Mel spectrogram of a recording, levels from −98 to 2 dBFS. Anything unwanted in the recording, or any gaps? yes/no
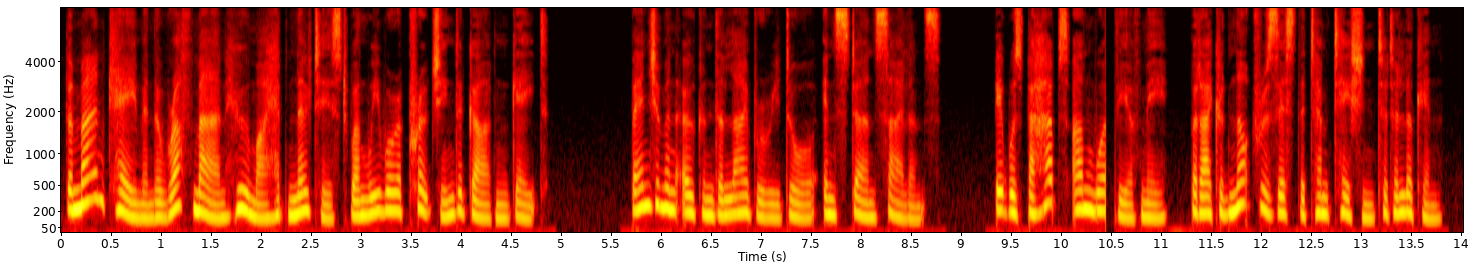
yes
